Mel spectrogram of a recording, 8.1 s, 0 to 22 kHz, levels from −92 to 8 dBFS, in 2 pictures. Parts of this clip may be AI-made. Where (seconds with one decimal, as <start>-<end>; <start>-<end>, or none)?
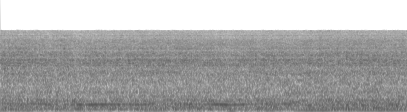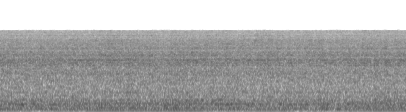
1.7-3.5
